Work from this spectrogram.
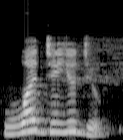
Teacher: Percebam que aqui em what do, a gente não pronuncia a letra T, porque a letra D, ela vai ter mais entonação.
